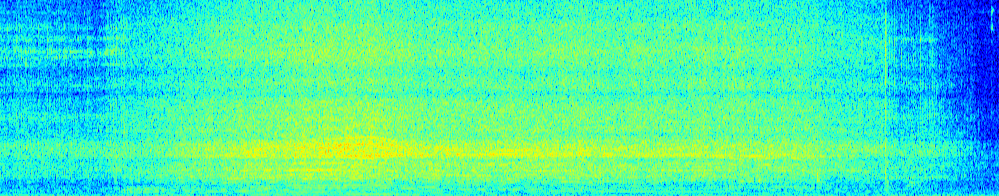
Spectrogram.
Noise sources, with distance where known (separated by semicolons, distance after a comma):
unidentified powered saw, near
